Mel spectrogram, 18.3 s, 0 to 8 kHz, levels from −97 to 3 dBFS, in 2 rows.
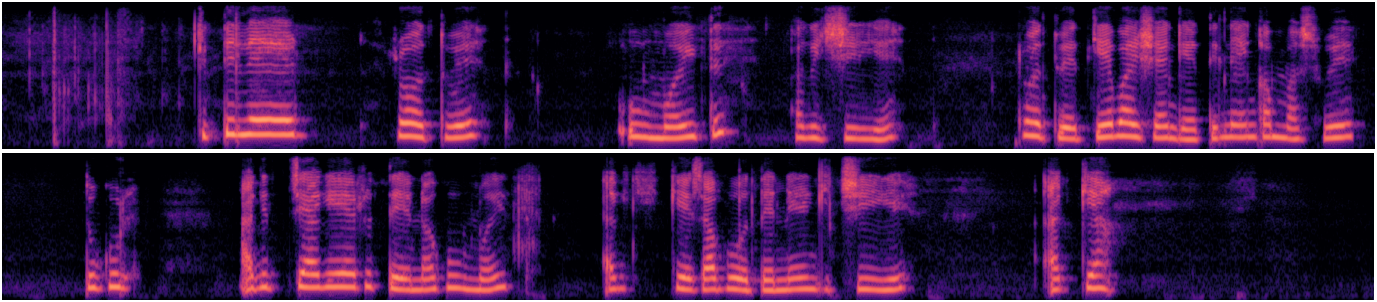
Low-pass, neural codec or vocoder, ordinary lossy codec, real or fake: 7.2 kHz; codec, 16 kHz, 16 kbps, FunCodec, trained on Chinese and English, 50 frames a second; none; fake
